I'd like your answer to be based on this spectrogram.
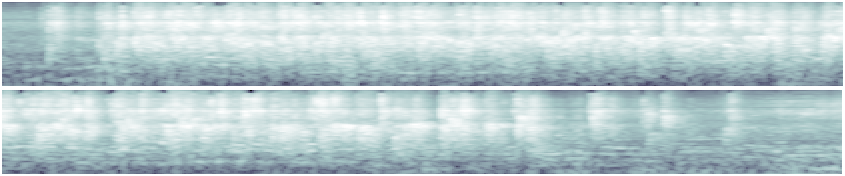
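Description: A crowd of seated guests breaks into sustained, loud applause at an award ceremony honouring selected students, the clapping starting abruptly and continuing evenly to the end.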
